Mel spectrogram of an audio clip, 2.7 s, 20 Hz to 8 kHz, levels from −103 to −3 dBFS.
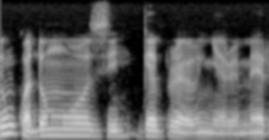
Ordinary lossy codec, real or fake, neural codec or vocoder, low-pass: none; real; none; none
